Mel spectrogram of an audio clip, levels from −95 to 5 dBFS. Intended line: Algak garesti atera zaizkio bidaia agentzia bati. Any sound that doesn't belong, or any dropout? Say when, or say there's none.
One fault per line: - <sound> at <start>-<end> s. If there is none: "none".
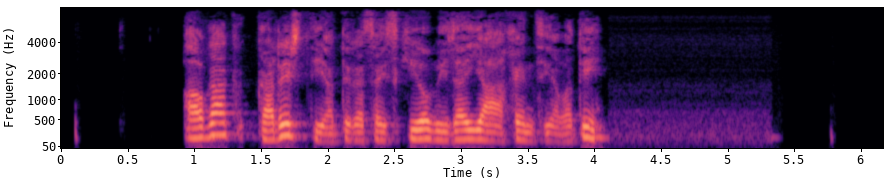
none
